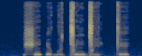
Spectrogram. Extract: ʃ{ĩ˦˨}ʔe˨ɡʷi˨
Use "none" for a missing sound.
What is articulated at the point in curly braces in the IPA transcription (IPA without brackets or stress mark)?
ĩ˦˨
